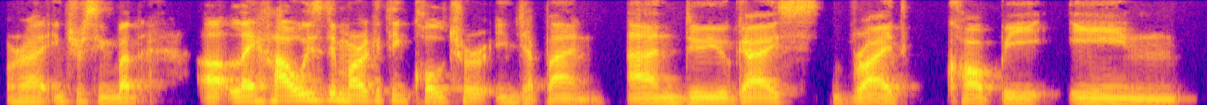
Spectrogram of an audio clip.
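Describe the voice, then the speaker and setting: Low-voiced man asking curious questions. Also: unhurried, hardly any pauses. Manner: curious, short reactions and questions. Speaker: podcast host. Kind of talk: casual interview questions.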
